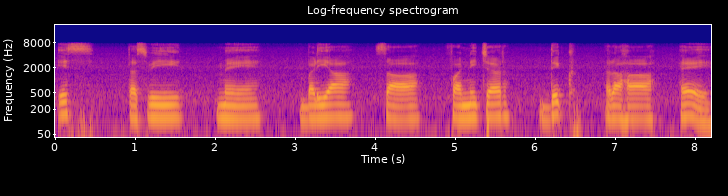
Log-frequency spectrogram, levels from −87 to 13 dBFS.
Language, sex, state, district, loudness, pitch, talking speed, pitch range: Hindi, male, Madhya Pradesh, Dhar, -14 LUFS, 120 Hz, 65 wpm, 115-130 Hz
